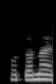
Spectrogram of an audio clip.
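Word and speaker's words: 大人: Tapi kan kanji oki ini cara bacanya hanya ada 3. Oki, dai, sama tai. Terus kalau yang ini nggak ada gitu ya, nggak ada cara baca yang oki, dai, atau tai gitu. Tapi malah otona. Jadi ini memang pengecualian gitu. Kalau untuk kanji cara baca ini jadinya otona gitu ya, otona.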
